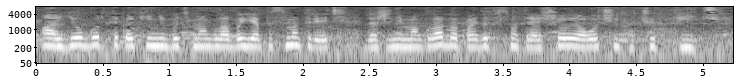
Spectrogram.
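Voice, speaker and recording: This rough recording captures a middle-aged woman talking fast in a highish voice with little pitch movement, a crowd audible behind her. She vlogs casually on a handheld phone at arm's length, rambling and thinking aloud as she passes through a stairwell, a parked car and a busy supermarket.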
